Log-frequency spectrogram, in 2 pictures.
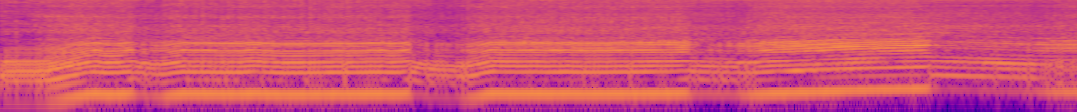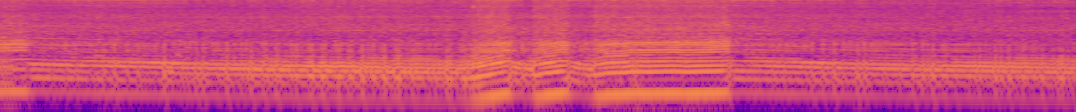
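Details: Small two-stroke grass trimmer engine after a home carburetor cleaning: it buzzes cleanly and picks up smoothly through repeated throttle blips, dropping back to a steady idle. The cleaned carburetor is working properly.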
